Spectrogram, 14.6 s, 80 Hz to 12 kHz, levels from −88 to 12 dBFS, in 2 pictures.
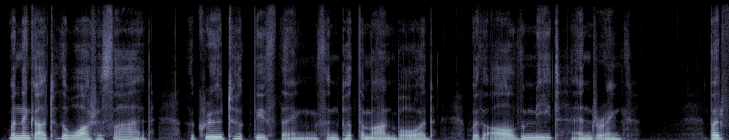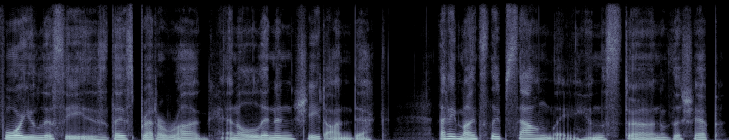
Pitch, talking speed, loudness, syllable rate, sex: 165 Hz, 195 wpm, -21 LUFS, 4.4 syllables/s, female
